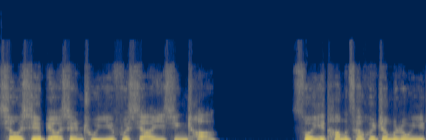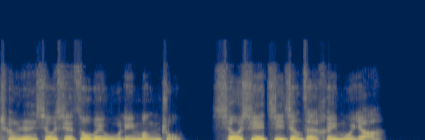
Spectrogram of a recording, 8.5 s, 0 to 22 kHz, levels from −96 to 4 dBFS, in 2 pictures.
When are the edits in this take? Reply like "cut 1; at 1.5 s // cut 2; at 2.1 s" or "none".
cut 1; at 6.2 s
